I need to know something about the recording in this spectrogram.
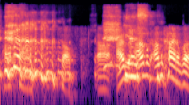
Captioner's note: laughs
